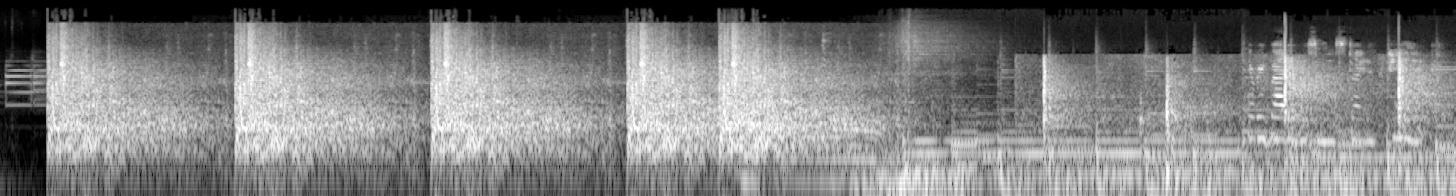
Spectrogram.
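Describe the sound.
Heavy gunshot-like booms ring out during a chaotic shootout in which police return fire. Five loud blasts come at fairly even intervals, each with a long decaying tail, followed by denser overlapping noise.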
